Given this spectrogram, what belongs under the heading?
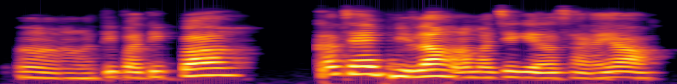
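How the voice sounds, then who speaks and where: A woman's voice: on the low side, lively intonation, normal speed, highs cut off. A woman giving a personal testimony to her church group, talking conversationally and emotionally, with many fillers and tag phrases, and speaking directly to her listeners.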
